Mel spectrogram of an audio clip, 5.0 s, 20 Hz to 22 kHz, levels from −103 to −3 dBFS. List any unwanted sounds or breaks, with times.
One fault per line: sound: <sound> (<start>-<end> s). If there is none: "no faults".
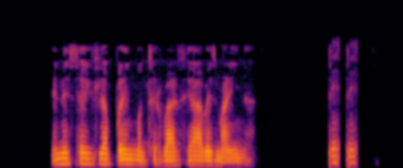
sound: laugh (4.1-4.5 s)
